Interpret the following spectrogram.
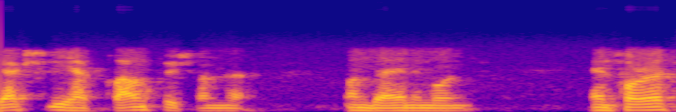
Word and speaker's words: anemone: we have a lot of anemone. I pronounce it anemone. Some people say anemone, right?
